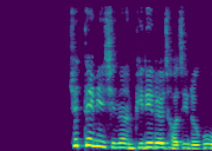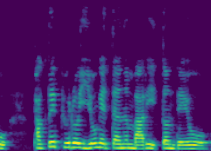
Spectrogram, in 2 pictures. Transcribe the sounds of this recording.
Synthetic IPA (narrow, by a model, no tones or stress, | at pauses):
t͡ɕʰwe̞tʰe̞miɕʰinɯnpiɾiɾɯɭt͡ɕʌd͡ʑiɾɯɡo | pak̚t͈e̞pʰjoɾoijoŋɦe̞t̚t͈anɯnmaɾiːt̚t͈ʌnde̞jo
